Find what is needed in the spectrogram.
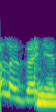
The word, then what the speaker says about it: lasagna: So, you know, when you spell lasagna, hmm. there's a G, but you don't pronounce that G. So people you know, G's moving silent.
